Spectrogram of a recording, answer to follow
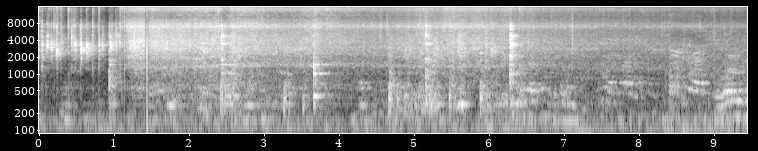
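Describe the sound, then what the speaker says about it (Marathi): Green chilies sautéing with cumin seeds in a hot pan, crackling sizzle with sharp spatula clinks and scraping stirs, close by, with a voice talking intermittently over it. "मिरची व्यवस्थित परतलेली आहे."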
